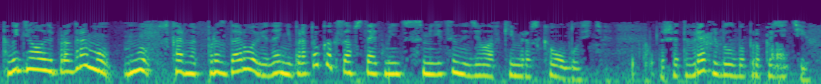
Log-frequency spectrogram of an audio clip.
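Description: A woman in her thirties interviews her guest, firing off quick, probing questions. Her voice comes through slightly muffled, with a clear hiss underneath. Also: mid-range voice. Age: 30s.

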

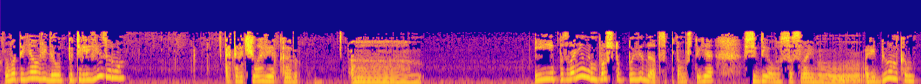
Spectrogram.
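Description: A woman's voice: medium pitch, very animated, unhurried, long pauses, a little hiss or hum. Confident woman storyteller, slightly muffled audio. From Kemerovo region, Russia. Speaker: interview guest, TV presenter. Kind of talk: relaxed storytelling in an interview.

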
